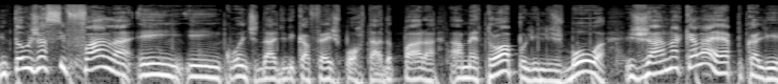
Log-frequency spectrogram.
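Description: Noticeable background noise runs behind this man. He talks at a fairly slow pace with hardly any pauses. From Pará, Brazil (Vigia). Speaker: journalist and cultural historian. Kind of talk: radio interview.

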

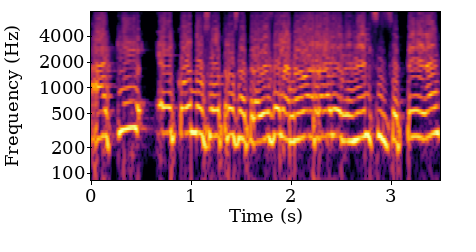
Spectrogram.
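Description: An animated woman's voice, high in pitch, at a moderate pace over noticeable background noise. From Mexico, Jalisco. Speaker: radio host. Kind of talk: radio show with event promos.

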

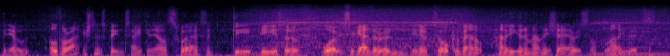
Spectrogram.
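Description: Noticeable background noise sits behind a man who talks at a very fast pace with a medium pitch and ordinary pitch variation. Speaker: podcast host. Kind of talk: interview. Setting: outdoors.

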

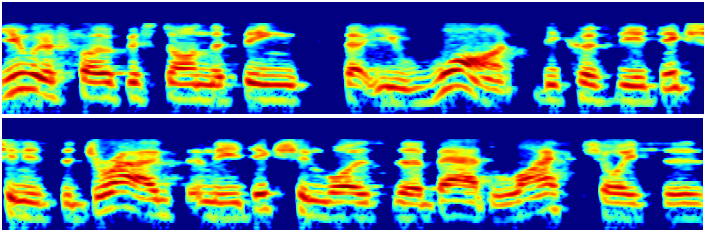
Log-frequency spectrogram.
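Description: Intonation is lively in a plain, everyday voice. The pace is moderate, with hardly any pauses. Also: man, medium pitch for a man. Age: 40s. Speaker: podcast host. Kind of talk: interview.

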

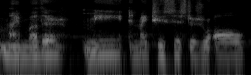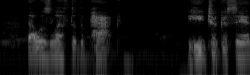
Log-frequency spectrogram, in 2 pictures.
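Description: A put-on character voice sits at a middle pitch. Long, frequent pauses break up the speech. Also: moderate pace. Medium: read story. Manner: terse, dry, guarded.

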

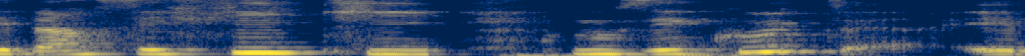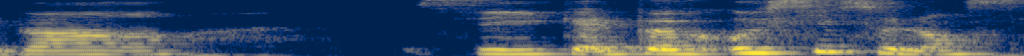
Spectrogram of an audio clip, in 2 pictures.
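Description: A somewhat breathy woman speaks at medium pitch and a fairly slow pace. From France. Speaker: podcast host and personal development coach. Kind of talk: podcast interview.

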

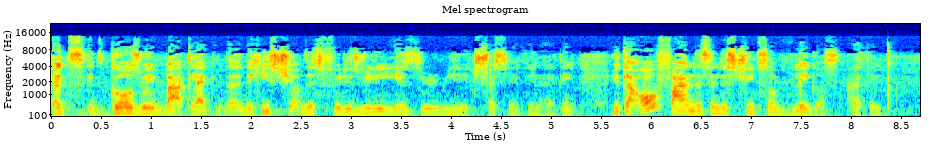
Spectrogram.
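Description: A man talks at a fairly quick clip with hardly any pauses, his pitch fairly high and his intonation lively. His tone is animated and somewhat breathy. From Nigeria (Yoruba). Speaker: podcaster. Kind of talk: casual monologue.

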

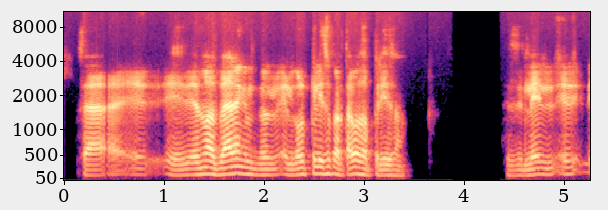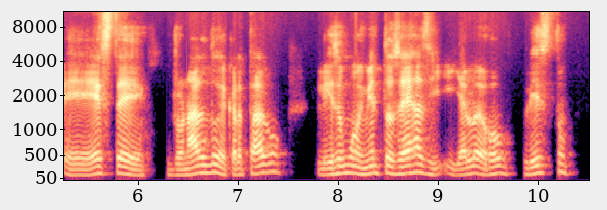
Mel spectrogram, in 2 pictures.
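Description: A man speaks fairly slowly at a medium pitch with ordinary pitch variation against a quiet background. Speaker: football podcast co-host. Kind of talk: casual sports chat. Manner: halting.

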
